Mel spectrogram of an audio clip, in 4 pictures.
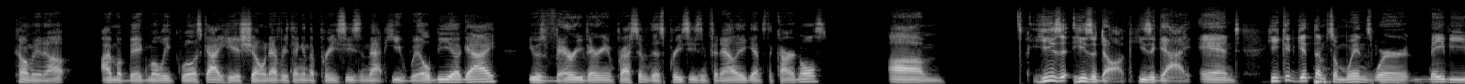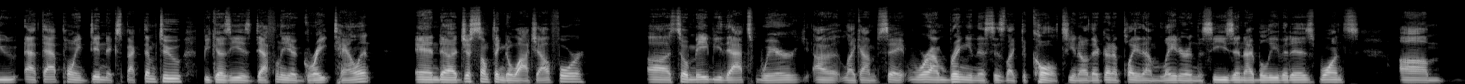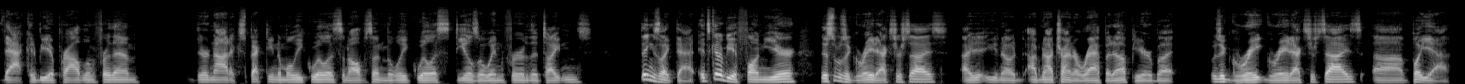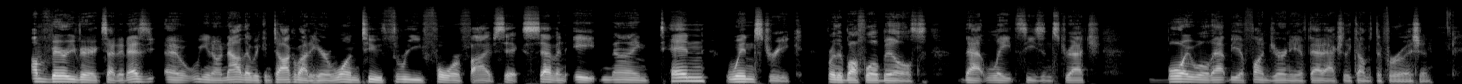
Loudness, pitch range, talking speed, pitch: -22 LUFS, 100-115 Hz, 220 wpm, 105 Hz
